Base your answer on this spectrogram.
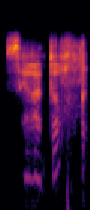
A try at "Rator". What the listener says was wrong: C'est Rator, non Serator, Rator.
